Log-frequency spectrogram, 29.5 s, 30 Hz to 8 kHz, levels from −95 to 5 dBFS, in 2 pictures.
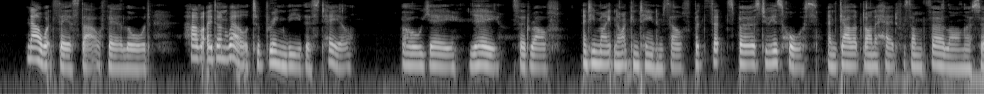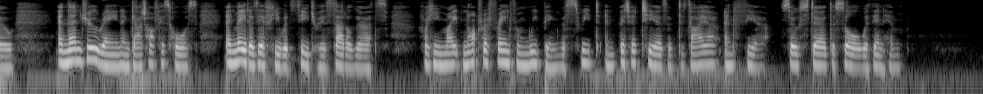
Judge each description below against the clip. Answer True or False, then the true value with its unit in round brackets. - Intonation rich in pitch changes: False (3.2 semitones)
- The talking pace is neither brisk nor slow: True (170 wpm)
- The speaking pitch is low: False (165 Hz)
